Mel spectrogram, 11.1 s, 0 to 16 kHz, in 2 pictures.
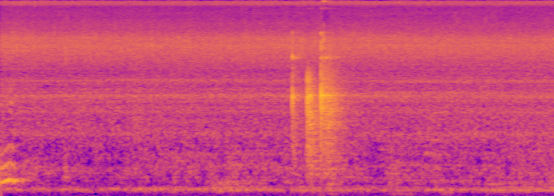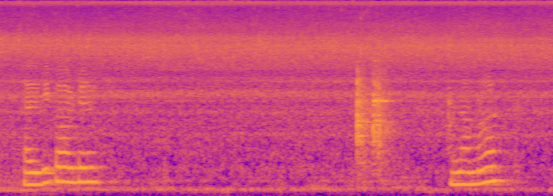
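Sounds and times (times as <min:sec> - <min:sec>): oil sizzling in pot: 0:00.0 - 0:11.0.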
